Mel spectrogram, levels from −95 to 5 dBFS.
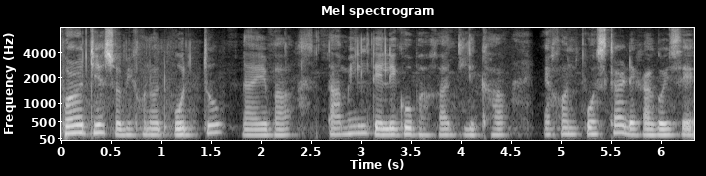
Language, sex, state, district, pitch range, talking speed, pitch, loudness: Assamese, male, Assam, Sonitpur, 155-170 Hz, 125 wpm, 160 Hz, -18 LUFS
